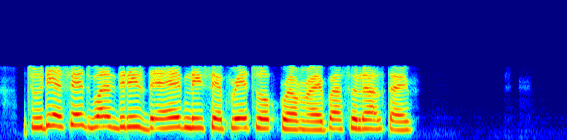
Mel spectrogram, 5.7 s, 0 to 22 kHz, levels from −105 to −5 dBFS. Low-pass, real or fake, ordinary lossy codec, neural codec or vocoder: 3.6 kHz; fake; none; autoencoder, 44.1 kHz, a latent of 192 numbers a frame, MeloTTS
